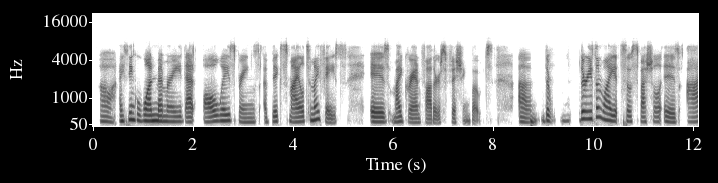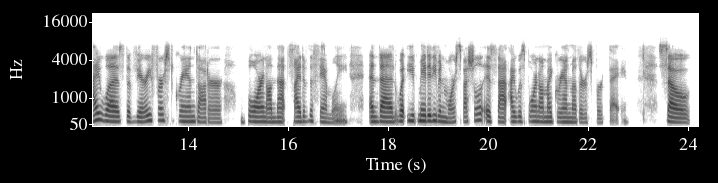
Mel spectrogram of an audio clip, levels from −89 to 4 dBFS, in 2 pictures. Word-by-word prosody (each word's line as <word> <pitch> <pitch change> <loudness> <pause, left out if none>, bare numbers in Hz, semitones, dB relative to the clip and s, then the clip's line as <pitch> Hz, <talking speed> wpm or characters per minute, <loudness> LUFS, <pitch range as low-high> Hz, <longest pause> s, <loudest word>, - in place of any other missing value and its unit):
Oh, 175 -4 -3
I 190 - +2
think 240 +3 +3
one 205 0 +6
memory 180 -2 +2
that 165 0 +4 0.2
always 200 +6 +2
brings 155 -4 -5
a 160 - -6
big 180 0 -1
smile 165 0 +2
to 220 +4 -5
my 240 +4 +4
face 140 - -5 0.5
is 165 -1 +3
my 165 +2 +1
grandfather's 145 -4 -1
fishing - - -4
boat. - - -8 0.5
Um, 170 +3 -1
the 205 0 +1 0.2
the 195 -1 -14
r - - -19 0.2
the 270 - +6
reason 275 +5 +4
why 235 -5 +4
it's 195 -3 0
so 185 -2 -1
special 170 -1 -1
is 160 -3 0 0.2
I 180 +8 +2
was 185 -4 +2
the 180 - -3
very 170 +4 -1
first 215 -1 -4
granddaughter 165 -5 -4 0.5
born 175 -2 +2
on 160 0 -1
that 165 0 -1
side 170 +1 -1
of 180 +1 -9
the 190 - -4
family, 175 +4 -7 0.4
and 175 0 +2
then 170 -2 +4
what 190 -1 +4
y 200 -1 +1
made 200 -1 +3
it 200 0 +4
even 185 -4 0
more 155 0 -4
special 190 +6 -1
is 185 -2 -1
that 160 -2 +1
I 175 0 0
was 175 -2 -6
born 180 +2 -3
on 170 0 -1
my 165 0 +1
grandmother's 155 -2 -4
birthday. 140 0 -12 0.6
So 150 -4 +3
175 Hz, 155 wpm, -24 LUFS, 160-195 Hz, 0.6 s, one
